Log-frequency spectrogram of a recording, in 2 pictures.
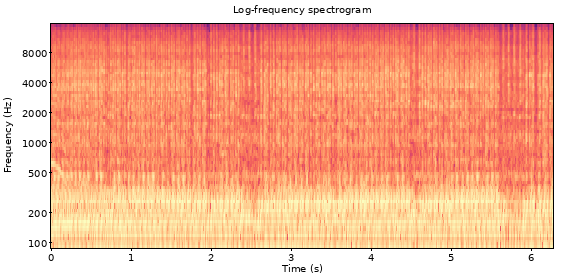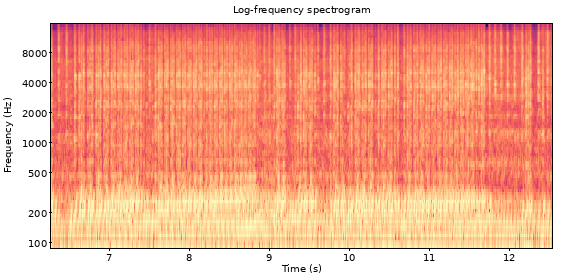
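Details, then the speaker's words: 1962 Hillman Minx revived after 40 years abandoned, now somewhat warm, run through its rev range: steady, fairly even drone with slight rises and dips; runs fairly well but needs carburetor work, and oil may not be reaching the top end. "so well we got her running now we tested her at the whole full rpm spectrum here from 4 000 rpm up to about 14 000 you know she runs good she's a little warm now she just needed a cool and she needs a carburetor work but she does run pretty good"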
